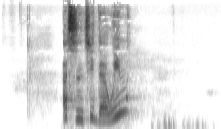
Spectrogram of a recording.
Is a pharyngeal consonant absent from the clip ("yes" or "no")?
yes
